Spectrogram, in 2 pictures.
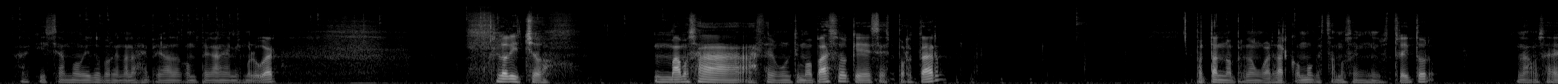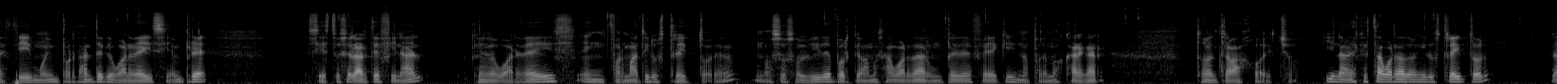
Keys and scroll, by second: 3.6 space, 5.0 v, 6.2 space, 20.6-21.9 typing.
